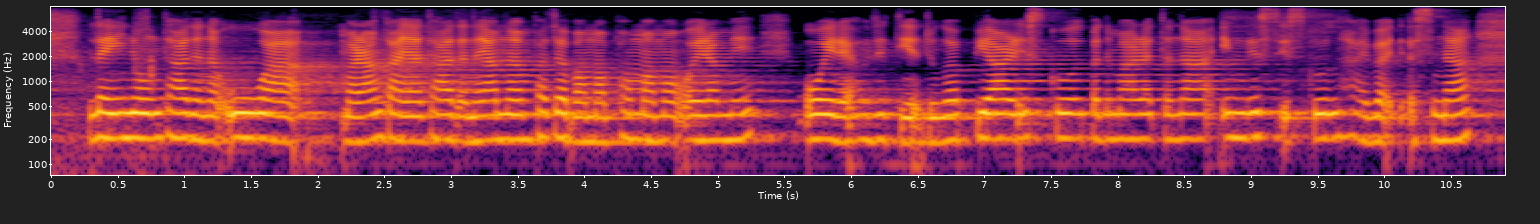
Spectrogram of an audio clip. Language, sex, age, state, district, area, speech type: Manipuri, female, 18-30, Manipur, Kakching, rural, spontaneous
